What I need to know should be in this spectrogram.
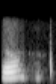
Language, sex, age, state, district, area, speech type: Urdu, male, 18-30, Bihar, Araria, rural, conversation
